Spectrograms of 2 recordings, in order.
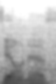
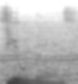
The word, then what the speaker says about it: Villeneuve: Well, I think Doom Part 1, the Denis Villeneuve, why did I say it like that? Villeneuve.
